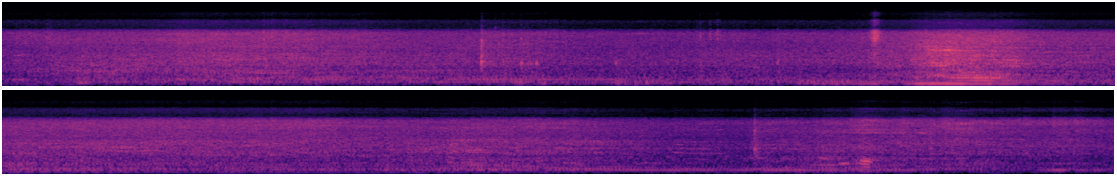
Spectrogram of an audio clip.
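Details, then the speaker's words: Scooter CVT centrifugal clutch after the repair, fitted with one part instead of two, since two sat too high and caught to make noise: engine revs up and settles with no scraping or rattle as the clutch engages. "kalau kita gunakan tadi dua itu ini lebih tinggi lebih tinggi ini nyangkut sama kita di mana menimbulkan bunyi cocoknya kita pakai satu dan ini jarak masih cukup tidak menggangu"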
